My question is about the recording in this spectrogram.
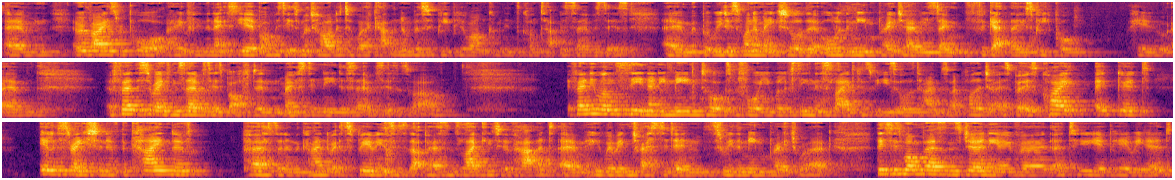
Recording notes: Recorded at the 'Help Through Crisis Event', organised by Hull and East Riding CAB, April 2018.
